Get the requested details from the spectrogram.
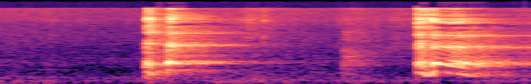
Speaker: You're not real coughing. You have a fake cough.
